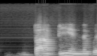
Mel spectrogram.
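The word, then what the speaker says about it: Babyn: So Baba Yar is the Russian name, and Babin with an N is the Ukrainian pronunciation.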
